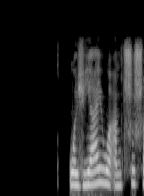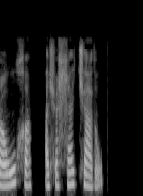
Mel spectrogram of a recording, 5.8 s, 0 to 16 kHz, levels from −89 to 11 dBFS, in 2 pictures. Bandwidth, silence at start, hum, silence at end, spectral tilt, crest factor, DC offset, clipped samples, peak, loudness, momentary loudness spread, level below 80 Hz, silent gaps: 7.6 kHz; 1.4 s; none; 0.85 s; -4.5 dB/octave; 18 dB; under 0.1%; under 0.1%; -2 dBFS; -18 LUFS; 12 LU; -62 dBFS; 3.54-3.78 s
